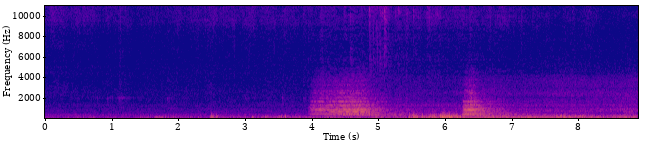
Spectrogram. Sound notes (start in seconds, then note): 6.2 hooooooooorn; 6.2 horn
